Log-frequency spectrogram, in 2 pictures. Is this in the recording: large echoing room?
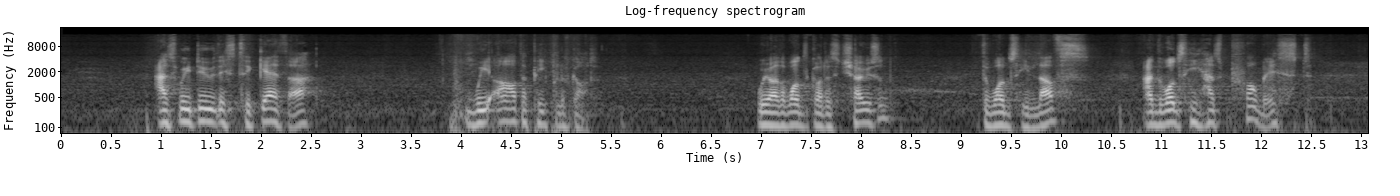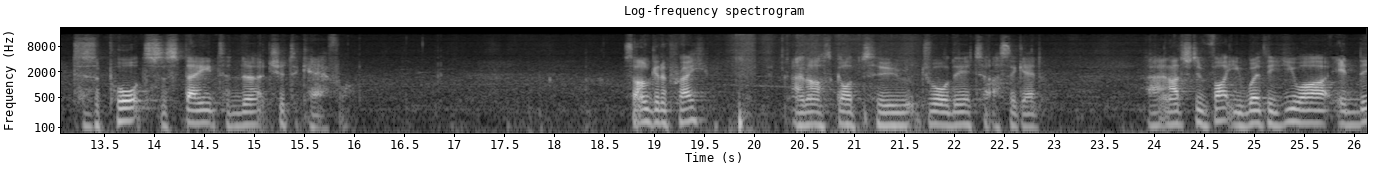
yes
